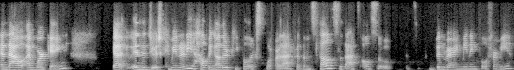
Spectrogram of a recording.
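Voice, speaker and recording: Speaking at a fairly quick pace, a woman has a high-pitched voice with a bright, sharp tone. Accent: Canadian. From Canada. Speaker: young faith volunteer. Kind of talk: panel Q&A for schools.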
